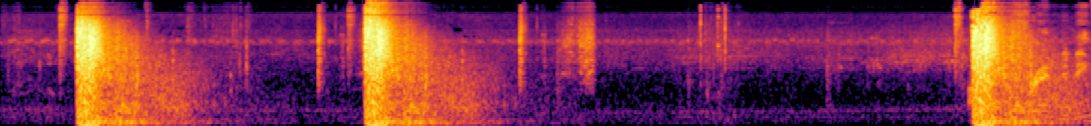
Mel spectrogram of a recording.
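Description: Three heavy, booming firearm shots from Assassin's Creed IV Black Flag, spaced several seconds apart, each a sharp close blast with a rolling decay over quiet game ambience.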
